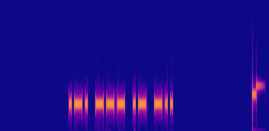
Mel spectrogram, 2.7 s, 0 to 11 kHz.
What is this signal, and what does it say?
Morse code, heard as a keyed tone, about 46 wpm, 700 Hz. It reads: ROAD
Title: Sets of 5 Words - New Word Drill - 45wpm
